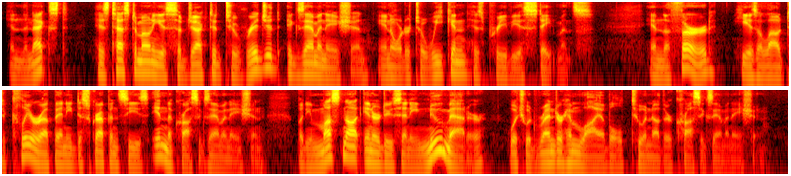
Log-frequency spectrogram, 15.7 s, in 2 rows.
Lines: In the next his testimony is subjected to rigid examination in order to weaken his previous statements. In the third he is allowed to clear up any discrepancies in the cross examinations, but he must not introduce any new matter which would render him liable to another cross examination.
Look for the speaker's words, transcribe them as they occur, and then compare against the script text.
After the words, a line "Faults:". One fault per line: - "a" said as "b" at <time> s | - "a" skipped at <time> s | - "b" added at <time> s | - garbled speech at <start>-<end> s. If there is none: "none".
In the next his testimony is subjected to rigid examination in order to weaken his previous statements. In the third he is allowed to clear up any discrepancies in the cross examination, but he must not introduce any new matter which would render him liable to another cross examination.
Faults:
- "examinations" said as "examination" at 9.8 s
